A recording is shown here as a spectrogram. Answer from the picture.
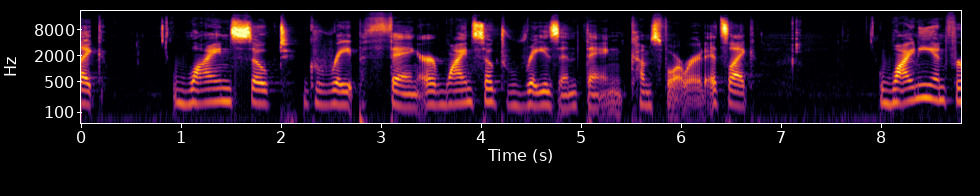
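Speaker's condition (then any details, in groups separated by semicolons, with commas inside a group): No condition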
